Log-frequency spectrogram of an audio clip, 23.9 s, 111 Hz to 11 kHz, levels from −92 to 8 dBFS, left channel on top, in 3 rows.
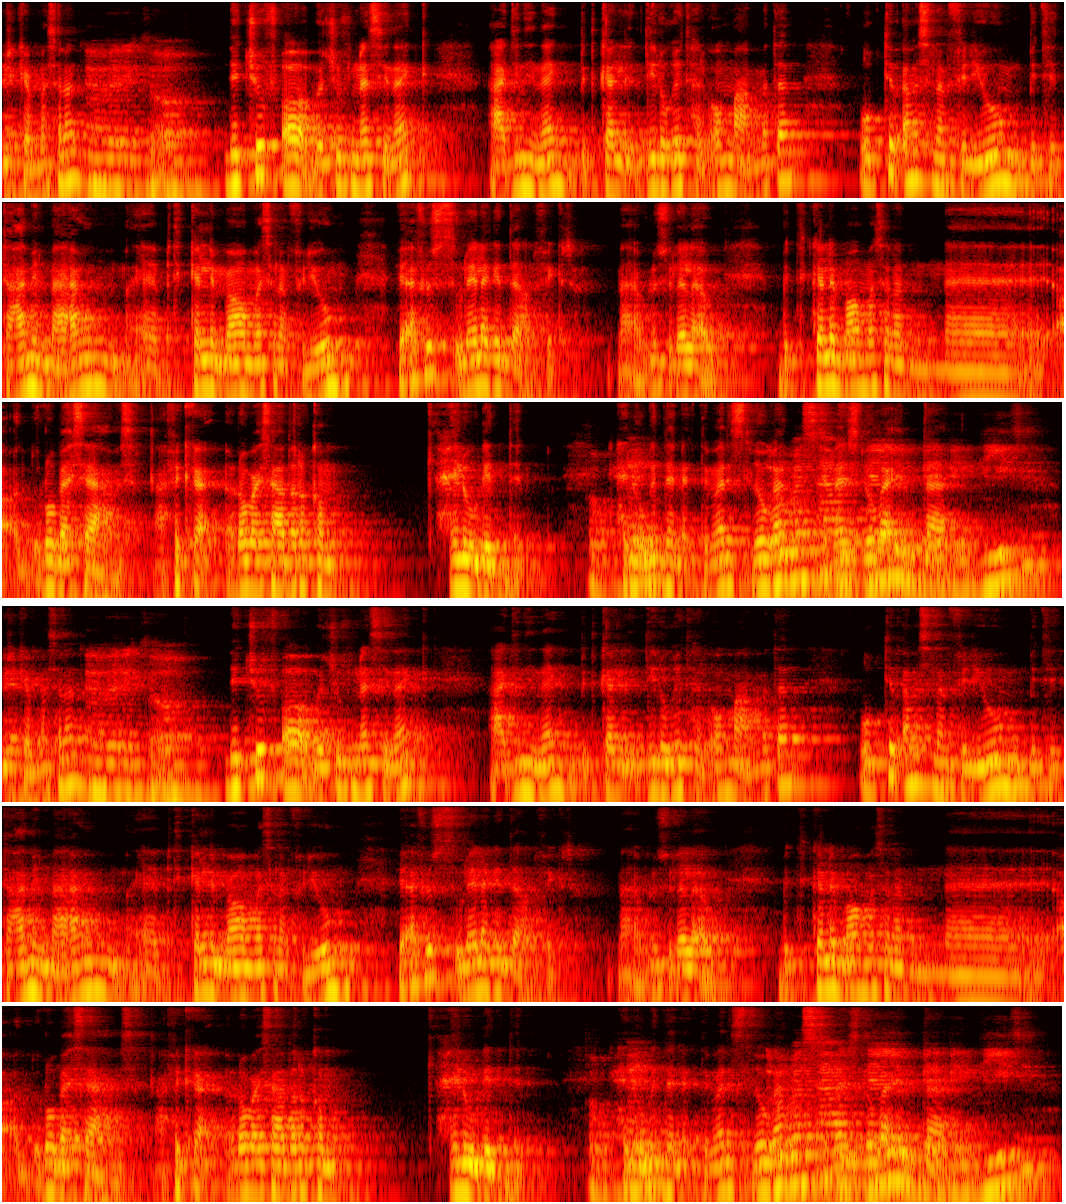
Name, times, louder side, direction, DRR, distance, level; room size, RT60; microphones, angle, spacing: voice 1, 0.0-0.6 1.7-12.3 12.6-18.5 19.2-19.9 20.5-21.8 22.1-23.0, left 2 dB, 40° left, 8 dB, 0.8 m, -30 dB
voice 2, 0.6-1.3 20.3-20.9 21.6-23.7, equal, 10° right, -5 dB, 4.4 m, -30 dB
17.5 x 9.7 x 2.7 m, 0.92 s
head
